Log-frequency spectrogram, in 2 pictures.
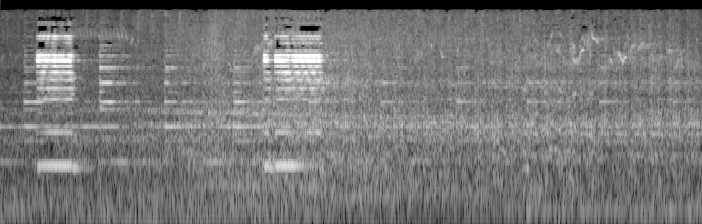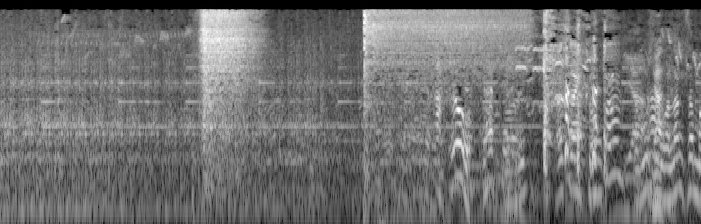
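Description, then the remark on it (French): Inside a moving bus: a steady engine rumble with brief electronic beeps near the start, then two loud bursts of air hiss like doors opening, followed by clattering movement. “Imaginez la situation et écoutez ce qui se passe dans le bus.”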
